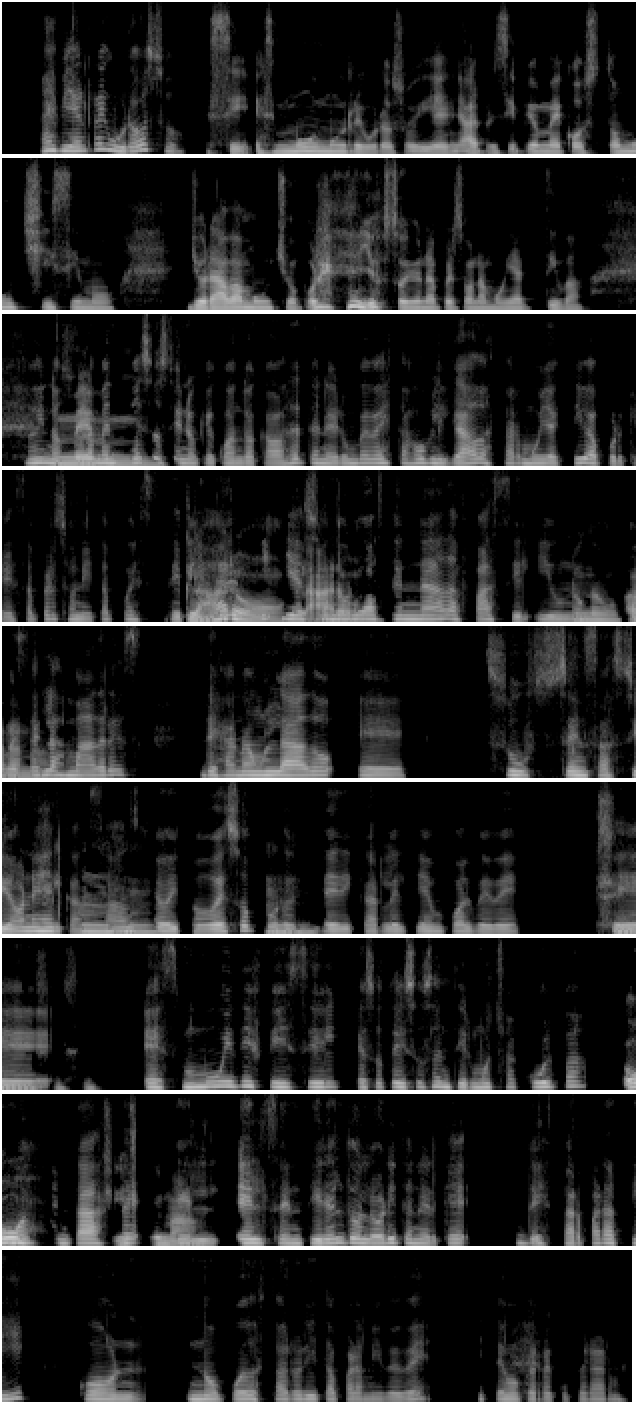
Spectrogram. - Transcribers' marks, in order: laughing while speaking: "porque yo"; tapping; other background noise
- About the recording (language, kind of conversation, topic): Spanish, podcast, ¿Cuándo te diste permiso para descansar de verdad por primera vez?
